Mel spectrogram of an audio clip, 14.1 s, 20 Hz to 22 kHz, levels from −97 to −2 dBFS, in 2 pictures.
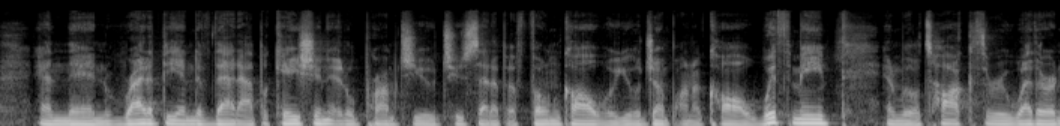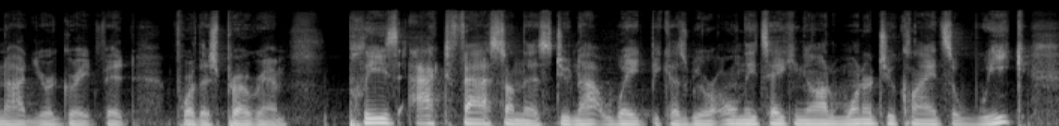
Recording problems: none

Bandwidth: 15 kHz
